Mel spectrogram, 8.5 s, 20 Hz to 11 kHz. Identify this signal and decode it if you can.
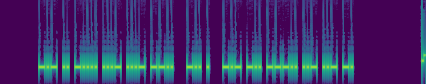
Morse code, heard as a keyed tone, about 30 wpm, 700 Hz. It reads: KI6VVZ DE KD8UUN
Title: USA Callsign DE Callsign - 6 Characters - 30wpm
